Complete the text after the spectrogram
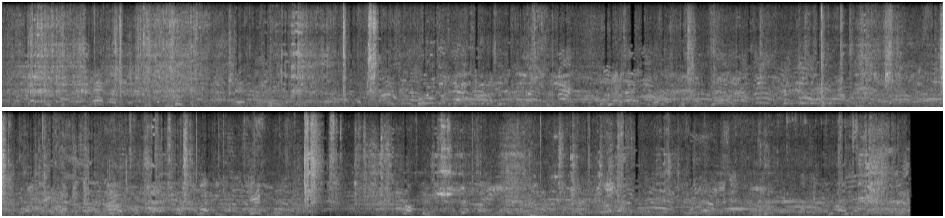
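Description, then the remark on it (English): Dense, chaotic crowd noise of protesters as police try to push them back from the Lower West Terrace: many overlapping shouting voices and a constant roar of commotion, with occasional sharp bangs and surges as people jostle and yell. “Po- police, police attempt, attempt to-, to-, push back protesters from Lower West Terrace”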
